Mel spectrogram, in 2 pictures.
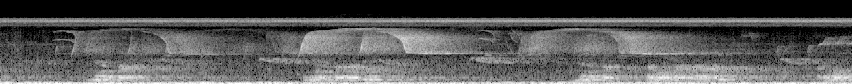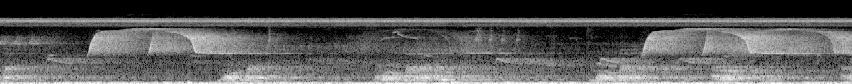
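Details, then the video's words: A red howler monkey in Suriname gives deep, rasping roars in rhythmic bursts every two to three seconds. "Howler Monkey sounds"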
